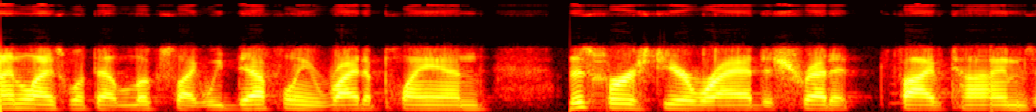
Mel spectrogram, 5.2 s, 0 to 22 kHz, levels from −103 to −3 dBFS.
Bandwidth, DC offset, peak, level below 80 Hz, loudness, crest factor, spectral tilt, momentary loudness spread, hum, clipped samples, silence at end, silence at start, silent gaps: 19 kHz; under 0.1%; -2 dBFS; -74 dBFS; -20 LUFS; 18 dB; -7.5 dB/octave; 8 LU; none; under 0.1%; 0 s; 0 s; none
